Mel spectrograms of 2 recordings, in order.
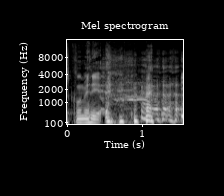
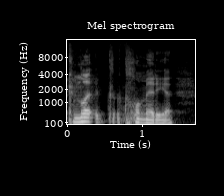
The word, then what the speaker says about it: chlamydia: It has chlamydia. – Yeah, this thing has like chlamydia. Chlamydia, said it right the second time.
